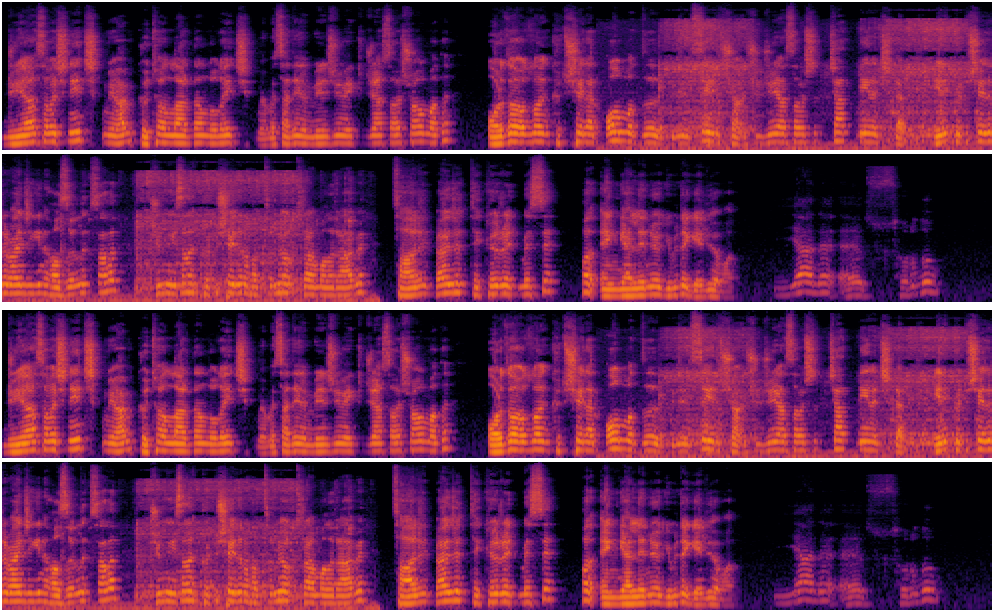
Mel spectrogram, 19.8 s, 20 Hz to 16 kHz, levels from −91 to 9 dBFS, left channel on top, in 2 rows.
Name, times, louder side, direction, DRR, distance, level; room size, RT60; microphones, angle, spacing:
voice 1, 0.0-4.5 4.9-9.0 9.3-11.0 11.4-13.5 13.8-15.4 15.7-17.2, right 2 dB, 20° right, 0.6 m, -22 dB
sound 1, 5.9-13.6, left 1 dB, 25° left, 0.7 m, -33 dB
voice 2, 17.6-19.3, left 4 dB, 60° left, 1.3 m, -36 dB
3.3 x 2.6 x 2.8 m
head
